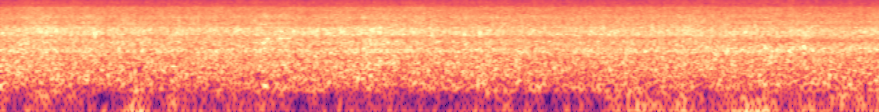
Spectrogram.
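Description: Steady rush of river water flowing past, the river running high with water released from a dam upstream. One brief faint tap just over a second in.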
